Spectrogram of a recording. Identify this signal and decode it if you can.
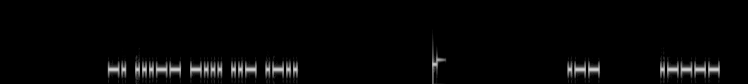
Morse code, heard as a keyed tone, about 34 wpm, spaced as for 25 wpm, 700 Hz. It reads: N3BUL W1
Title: USA Call Signs - 5 Characters - 6x Character Spacing - 35wpm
